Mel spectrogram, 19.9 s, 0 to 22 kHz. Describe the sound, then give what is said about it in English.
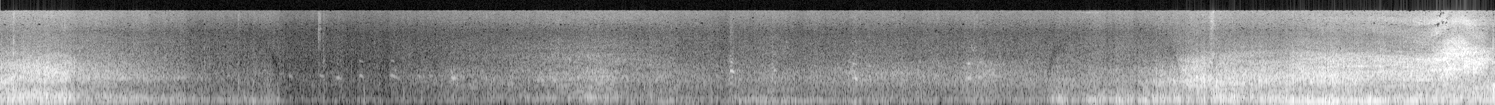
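Many cars pass along a road in the morning, almost 8 o'clock: a loud whoosh at the start fades into a low, steady traffic rumble, then another vehicle swells up loud toward the end. “It's a lot of cars this morning, holy cow.”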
